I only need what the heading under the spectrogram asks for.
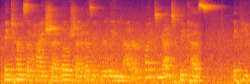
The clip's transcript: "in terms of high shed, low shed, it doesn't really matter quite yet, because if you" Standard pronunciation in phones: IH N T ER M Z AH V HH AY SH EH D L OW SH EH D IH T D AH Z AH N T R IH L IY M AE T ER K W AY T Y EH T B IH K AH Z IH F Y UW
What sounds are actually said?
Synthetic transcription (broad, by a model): IH N T ER M Z AH V HH AY SH EH D L OW SH EH D IH T D AH Z AH N T R IH L IY M AE T ER K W AY T Y EH T B IH K AH Z IH F Y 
